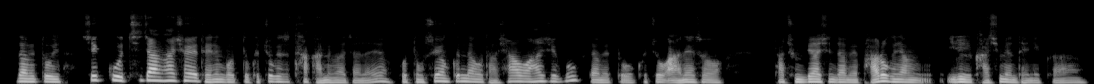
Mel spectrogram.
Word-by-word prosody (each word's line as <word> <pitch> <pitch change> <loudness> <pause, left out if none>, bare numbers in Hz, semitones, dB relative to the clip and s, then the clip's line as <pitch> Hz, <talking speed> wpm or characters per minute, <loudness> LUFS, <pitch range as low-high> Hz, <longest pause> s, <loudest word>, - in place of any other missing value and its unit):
그다음에 135 -2 +4
또 130 -1 +4
이 120 - +1 0.2
씻고 195 -2 +3
치장하셔야 175 -2 +4
되는 115 -2 +1
것도 110 0 -3
그쪽에서 125 +1 -2
다 115 - -6
가능하잖아요. 100 +4 -3
보통 110 0 -3
수영 145 +3 +1
끝나고 130 -4 +1
다 90 -5 -6
샤워하시고 135 - 0
그다음에 105 - -2
또 95 -1 -4
그쪽 110 +1 -3
안에서 100 0 0 0.5
다 110 - -4
준비하신 115 +1 +2
다음에 110 -2 0
바로 140 +8 +5
그냥 110 -6 +1 0.2
일을 115 -1 +3
가시면 105 +3 -2
되니까. 90 +1 -6
115 Hz, 390 characters per minute, -23 LUFS, 100-135 Hz, 0.5 s, 바로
